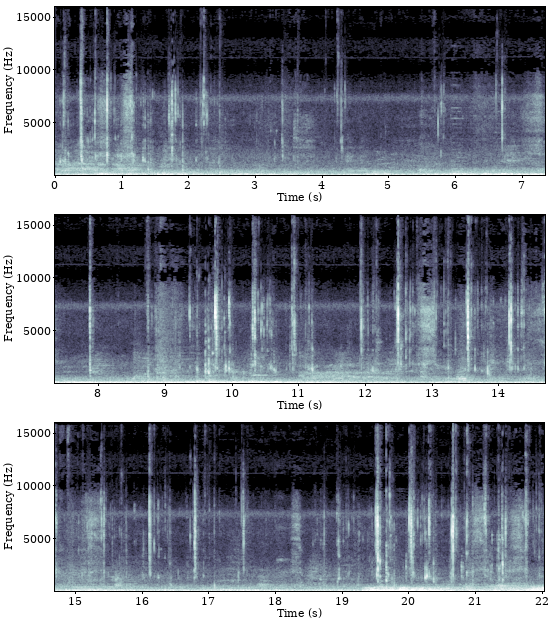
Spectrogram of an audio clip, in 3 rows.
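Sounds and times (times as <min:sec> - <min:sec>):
person chewing and biting: 0:00.0 - 0:04.5, 0:08.7 - 0:22.0.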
